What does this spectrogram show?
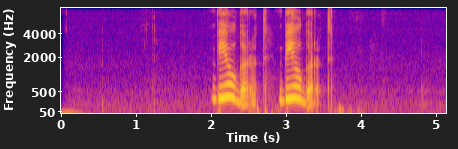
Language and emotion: Russian, sad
